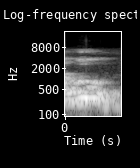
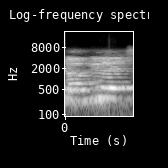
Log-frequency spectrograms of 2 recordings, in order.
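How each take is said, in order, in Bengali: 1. এটা একটা শব্দ হিসেবে বলা হয়। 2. এটা আলাদা আলাদা অক্ষর করে বলা হয়। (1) "বাট তুমি যদি বলো হু" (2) "এটা যদি বলি ডব্লিউএইচও"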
